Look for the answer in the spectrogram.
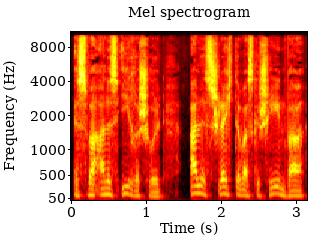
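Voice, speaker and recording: A man narrating a fantasy audiobook in a measured, even storytelling manner. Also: lowish voice, breathy edge, dry recording, studio quality. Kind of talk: scripted narration. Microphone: studio microphone.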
